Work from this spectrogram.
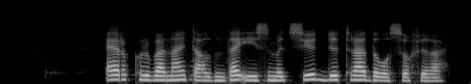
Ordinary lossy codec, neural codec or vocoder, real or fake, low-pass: none; codec, 16 kHz, 0.3 kbps, FocalCodec; fake; none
